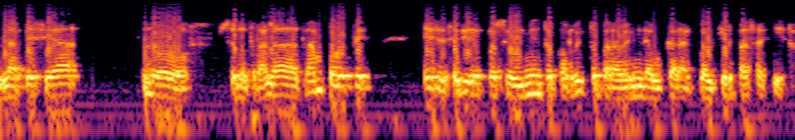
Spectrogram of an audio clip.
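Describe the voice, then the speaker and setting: The speech moves at a moderate pace. Its loudness stays very even throughout. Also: man. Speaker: taxi drivers' union leader. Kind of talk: radio phone interview.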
